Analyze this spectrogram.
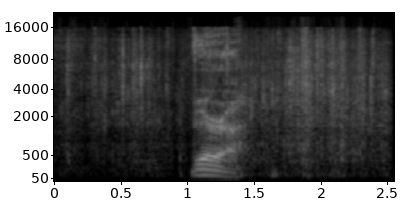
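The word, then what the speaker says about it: Wera: I'm looking at that's how bad I am Vera it's spelled w-e-r-a like they're bits they're made in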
